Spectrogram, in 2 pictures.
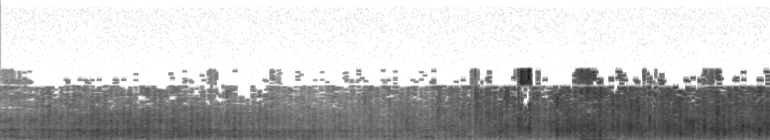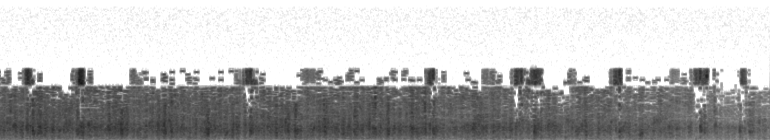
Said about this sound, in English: As Will Rogers said, we can't all be heroes because somebody has to sit on the curb and clap as they go by. Thank you for clapping.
